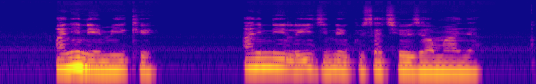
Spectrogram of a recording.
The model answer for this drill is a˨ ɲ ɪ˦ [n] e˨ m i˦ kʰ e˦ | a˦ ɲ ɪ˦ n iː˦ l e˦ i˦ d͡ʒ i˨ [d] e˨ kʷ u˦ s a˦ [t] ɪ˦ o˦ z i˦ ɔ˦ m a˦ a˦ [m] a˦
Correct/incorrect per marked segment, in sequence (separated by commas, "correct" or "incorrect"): correct, incorrect, incorrect, incorrect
